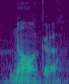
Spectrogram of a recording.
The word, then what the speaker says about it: Naga: that but let's um let's look at the Naga that's how you pronounce it you know the serpent likee be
